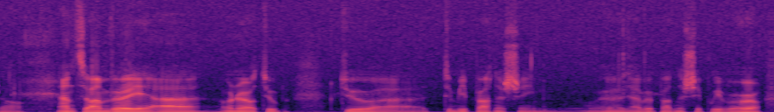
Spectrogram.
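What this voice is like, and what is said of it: Strong French accent. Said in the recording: “she always tease me for my accent. So she will give you the traduction... I feel like sometimes I might need to translate”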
